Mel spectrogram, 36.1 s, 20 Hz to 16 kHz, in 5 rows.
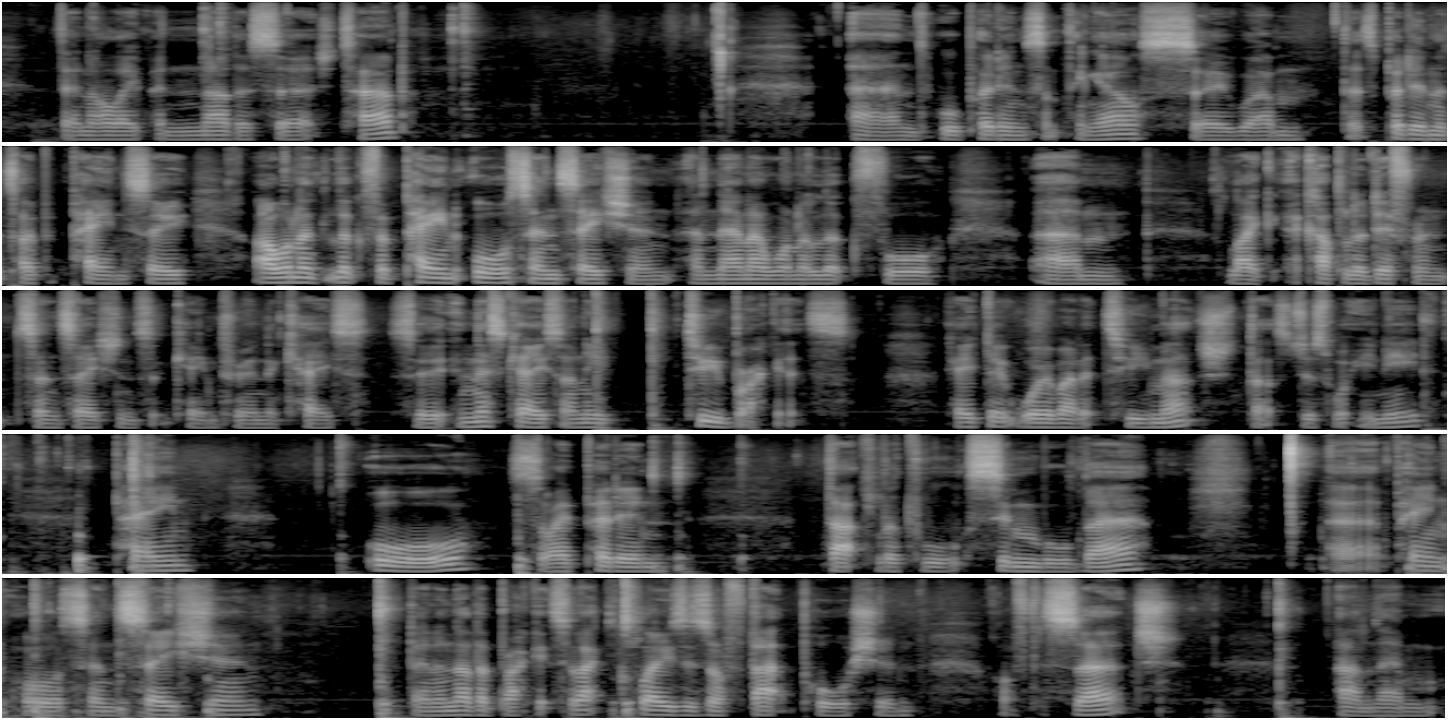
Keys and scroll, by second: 17.3 shift+9, 21.2-22.3 typing, 24.1 shift+\, 24.8 shift+space, 28.4-30.6 typing, 31.8 space, 35.1 shift+9.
